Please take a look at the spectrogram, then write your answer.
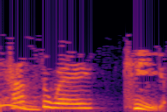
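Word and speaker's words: Castaway Cay: Castaway Key. I know it's spelled as C-N-U-Y. Everyone thinks it's K. It is Key.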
